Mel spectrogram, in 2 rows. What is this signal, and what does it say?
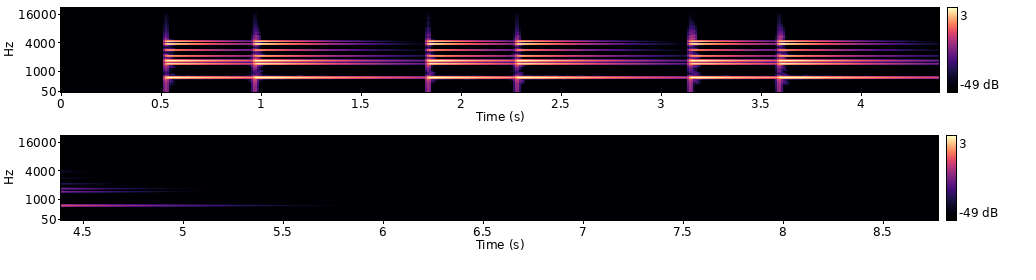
Ship's bell, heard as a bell. 6. Six half-hours of the watch have passed.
